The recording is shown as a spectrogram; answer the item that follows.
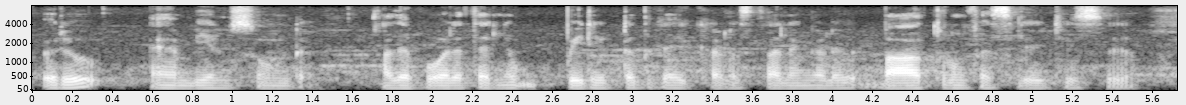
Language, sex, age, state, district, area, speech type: Malayalam, male, 18-30, Kerala, Thrissur, rural, spontaneous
